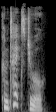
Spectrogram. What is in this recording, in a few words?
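"contextual", British English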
